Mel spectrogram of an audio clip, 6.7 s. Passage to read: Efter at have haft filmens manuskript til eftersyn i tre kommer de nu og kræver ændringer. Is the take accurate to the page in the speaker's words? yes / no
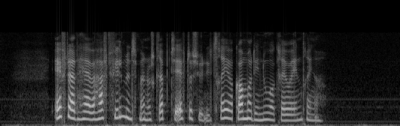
yes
